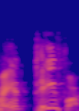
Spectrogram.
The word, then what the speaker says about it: Antifa: I don't want to be on a beach beating up some anti-fa. And they need a better name. Can we give them a nickname? We should have a contest. It's actually pronounced Antifa.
